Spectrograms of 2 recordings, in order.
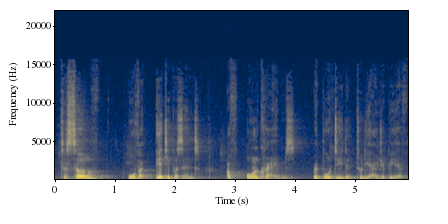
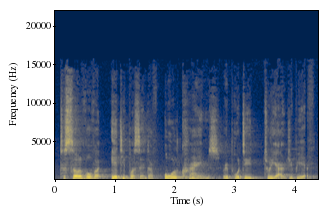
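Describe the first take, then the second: First: It is spoken at a slower, deliberate pace. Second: It is spoken at a normal, quicker pace.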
